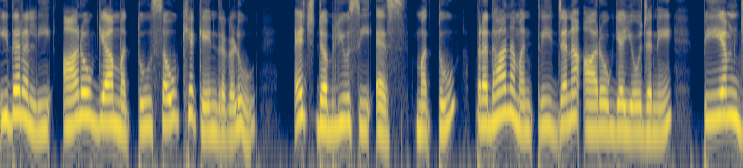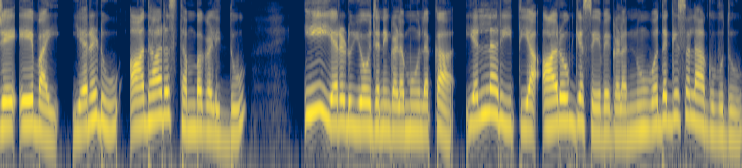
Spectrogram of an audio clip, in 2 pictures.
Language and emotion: Kannada, neutral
